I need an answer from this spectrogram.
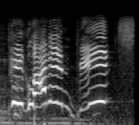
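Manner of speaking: excited taunt. Acted. Shouted taunt at police.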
